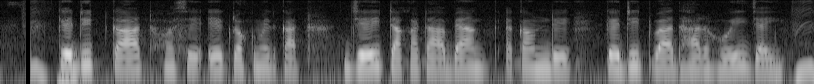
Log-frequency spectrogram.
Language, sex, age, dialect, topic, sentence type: Bengali, female, 18-24, Rajbangshi, banking, statement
